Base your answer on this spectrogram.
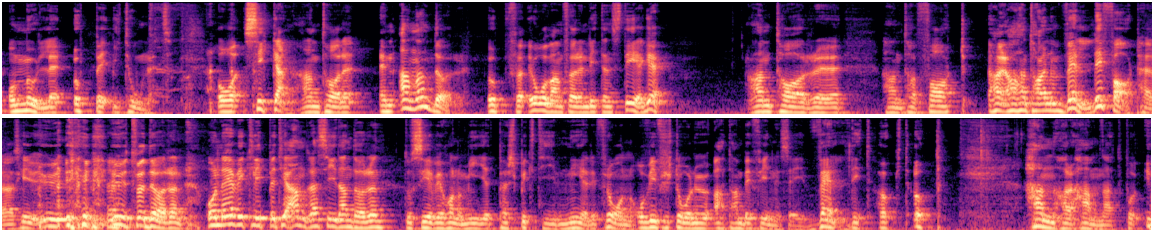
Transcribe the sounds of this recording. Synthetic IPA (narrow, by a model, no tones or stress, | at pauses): ɔmɵlːəɵpːəʔɪt̪ʰuːnə̰t̪ | ɔsɪkːanhant̪ʰɑːɾɛnanːand̪œ̰ɾɵpːfœoːvanfœːɾɛnliːt̪ənst̪eːɡə | hant̪ʰɑːɾ | hant̪ʰɑːɾfɑːʈ | aɑhant̪ʰɑːɾɛnvɛld̪ɪɡfɑ̰ːʈhæːɾhaskɾiːvɪʉʉ̟ːt̪fœɖœɾənʔɔnæɾvɪkʰlɪpːəʈʰɪland̪ɾasiːd̪and̪œɾːənd̪̥ɔseːɾvɪɦɔnːɔmɪɛt̪̚pʰæʂpɛkt̪ʰiːvneːɾɪfɾoːnɔ̰vɪfœʂʈoːɳʉ̟ːʔat̪hanbɛfɪnːəʂɛ̰jvɛld̪ɪt̪hœkt̪ʰɵpː | hanhaɾhamna̰t̪pʰɔ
